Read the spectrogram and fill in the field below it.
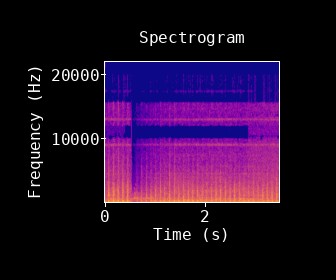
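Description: Helicopter rotor chopping steadily overhead while following a blue Chevrolet Corvette, number 73, in a police chase toward downtown Charlotte, North Carolina; a fast, loud, continuous beat with a brief dropout early on.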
